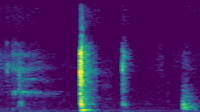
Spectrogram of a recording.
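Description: Three short, sharp clicks at a computer, the loudest about a second in, as a presentation slide is advanced.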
